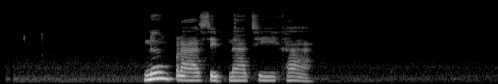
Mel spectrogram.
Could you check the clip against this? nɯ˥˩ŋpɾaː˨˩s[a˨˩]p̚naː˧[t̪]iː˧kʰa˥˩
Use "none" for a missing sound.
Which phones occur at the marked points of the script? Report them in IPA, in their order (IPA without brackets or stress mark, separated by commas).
i˨˩, t̪ʰ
